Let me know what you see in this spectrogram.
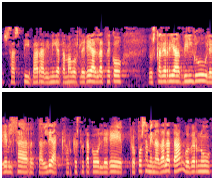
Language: Basque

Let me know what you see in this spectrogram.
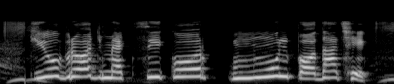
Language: Magahi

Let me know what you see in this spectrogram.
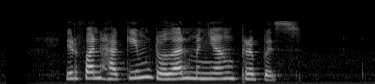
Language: Javanese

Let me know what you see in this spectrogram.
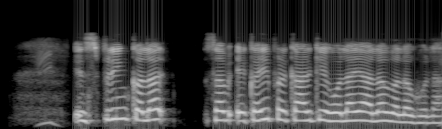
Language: Bhojpuri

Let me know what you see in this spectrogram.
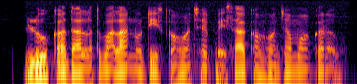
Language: Maithili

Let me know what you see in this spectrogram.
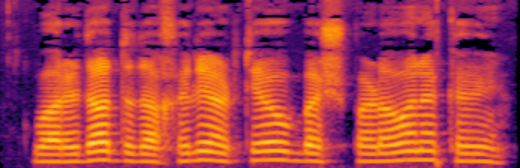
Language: Pashto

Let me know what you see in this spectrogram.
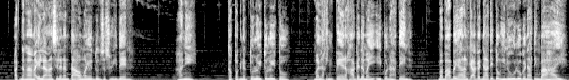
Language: Filipino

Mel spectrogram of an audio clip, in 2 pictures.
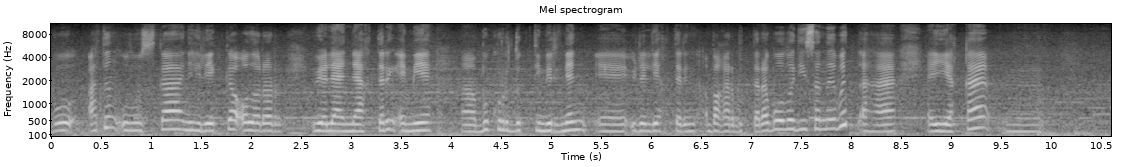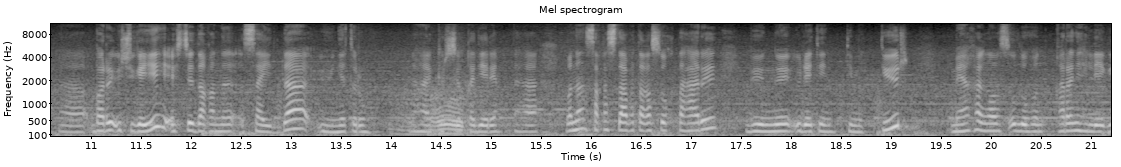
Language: Turkish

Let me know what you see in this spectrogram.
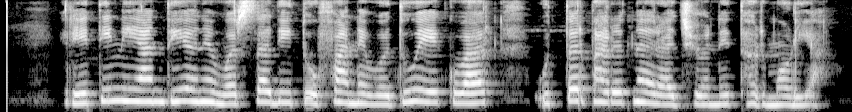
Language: Gujarati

